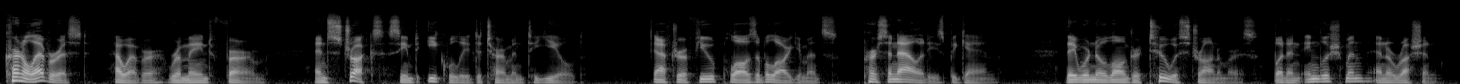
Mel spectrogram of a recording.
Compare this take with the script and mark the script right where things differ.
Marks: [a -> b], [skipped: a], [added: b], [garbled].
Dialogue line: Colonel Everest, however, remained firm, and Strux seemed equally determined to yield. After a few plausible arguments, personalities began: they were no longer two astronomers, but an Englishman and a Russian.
Colonel Everest, however, remained firm, and Strux seemed equally determined to yield. After a few plausible arguments, personalities began: they were no longer two astronomers, but an Englishman and a Russian.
